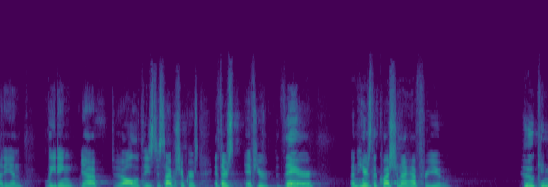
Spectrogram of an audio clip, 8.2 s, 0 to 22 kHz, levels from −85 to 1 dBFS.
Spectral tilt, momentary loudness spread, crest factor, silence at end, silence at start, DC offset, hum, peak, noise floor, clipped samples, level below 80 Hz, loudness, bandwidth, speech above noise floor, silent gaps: -4.5 dB/octave; 12 LU; 20 dB; 0 s; 0 s; under 0.1%; none; -16 dBFS; -83 dBFS; under 0.1%; -78 dBFS; -36 LUFS; 15.5 kHz; 48 dB; none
